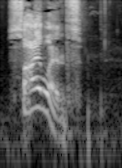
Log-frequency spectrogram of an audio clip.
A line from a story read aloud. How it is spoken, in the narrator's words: Massage screamed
